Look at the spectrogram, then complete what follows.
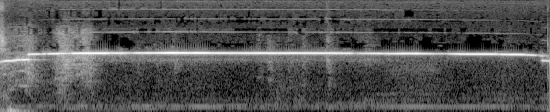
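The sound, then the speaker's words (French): A water-filled terracotta pot whistles a single high, clear tone that rises briefly at the start, then holds nearly steady for about five seconds, with some breathy airy noise at the beginning. A man moves the pot, and the moving water makes the whistle, imitating birdsong. “Oui, oui, oui, des pots de différentes formes, plus ou moins remplis d'eau, et quand le gars bouge le pot, le mouvement de l'eau produit ce sifflement modulé selon la forme du pot.”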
